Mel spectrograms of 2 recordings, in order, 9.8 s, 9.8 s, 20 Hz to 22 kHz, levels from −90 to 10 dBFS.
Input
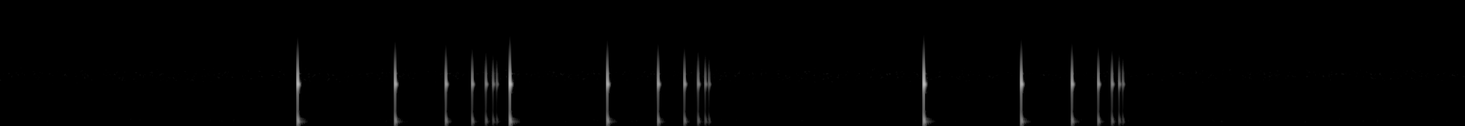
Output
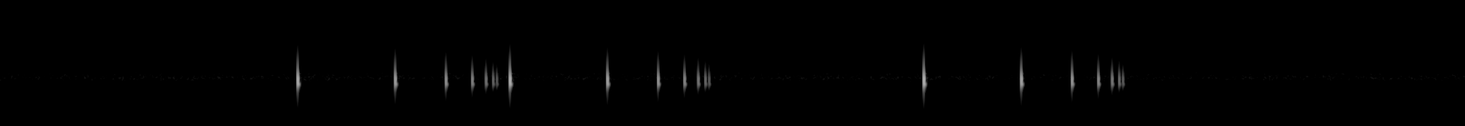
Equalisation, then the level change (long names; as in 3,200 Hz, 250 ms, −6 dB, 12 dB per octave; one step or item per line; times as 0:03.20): four-pole ladder high-pass 1,600 Hz, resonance 75%
0.0 dB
